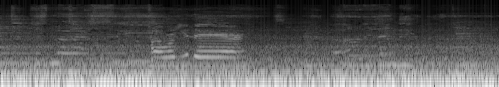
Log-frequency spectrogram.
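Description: A car's cabin on the move, with steady low road and engine rumble and music playing over it. A brief voice phrase comes about two seconds in.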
